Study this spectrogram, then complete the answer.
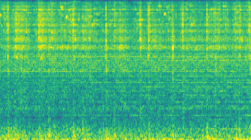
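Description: In the Elden Ring video game, a horse gallops along steadily while being ridden, its rhythmic hoofbeats running continuously under a low background hum.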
